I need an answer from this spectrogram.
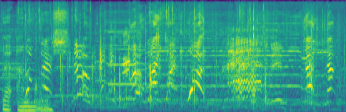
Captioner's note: German spoken audio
